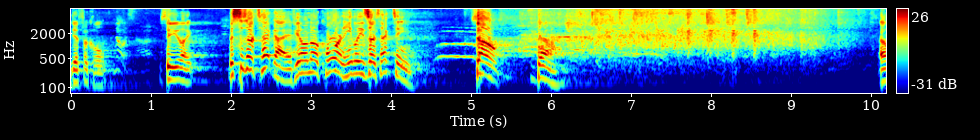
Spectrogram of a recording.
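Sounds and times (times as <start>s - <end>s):
speech: 0.0s - 4.4s, 5.0s - 6.4s
round of applause: 5.6s - 10.0s.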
